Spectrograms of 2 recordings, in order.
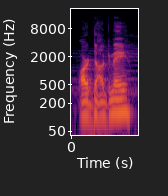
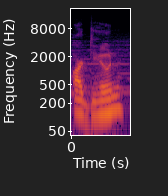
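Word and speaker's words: Ardougne: from the stalls in, Ardugny. And I know that's not how it's pronounced, by the way, but that's why I say it that way. Because I know I'll upset people by calling it Ardugny.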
